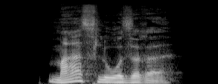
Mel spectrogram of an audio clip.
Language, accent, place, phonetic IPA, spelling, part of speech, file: German, Germany, Berlin, [ˈmaːsloːzəʁə], maßlosere, adjective, De-maßlosere.ogg
- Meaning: inflection of maßlos: 1. strong/mixed nominative/accusative feminine singular comparative degree 2. strong nominative/accusative plural comparative degree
